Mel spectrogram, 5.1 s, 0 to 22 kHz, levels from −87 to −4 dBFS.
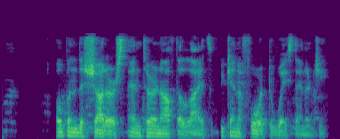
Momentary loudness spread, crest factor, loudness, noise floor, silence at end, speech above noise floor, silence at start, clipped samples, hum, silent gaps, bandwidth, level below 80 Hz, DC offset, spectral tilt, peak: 14 LU; 22 dB; -26 LUFS; -57 dBFS; 0.25 s; 30 dB; 0.15 s; under 0.1%; none; none; 8.2 kHz; -56 dBFS; under 0.1%; -4 dB/octave; -6 dBFS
